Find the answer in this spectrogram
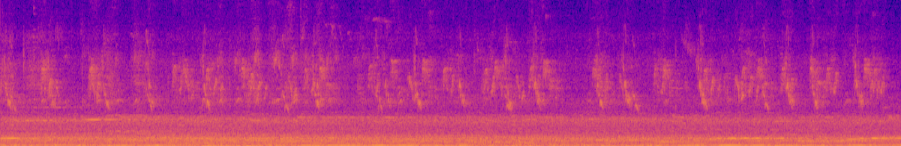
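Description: Small birds chirping in the background: a steady run of short, high, falling chirps, several a second. Under them is a constant outdoor hiss and a low hum that comes and goes.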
